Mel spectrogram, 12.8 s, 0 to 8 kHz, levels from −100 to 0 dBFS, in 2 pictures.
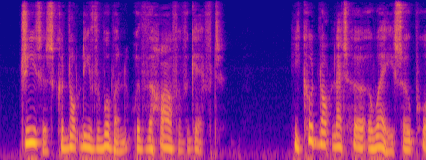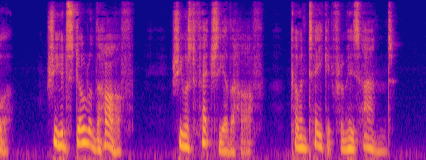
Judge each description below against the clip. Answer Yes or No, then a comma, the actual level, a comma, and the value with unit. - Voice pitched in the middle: Yes, medium, 145 Hz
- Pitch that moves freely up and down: No, average, 4.8 semitones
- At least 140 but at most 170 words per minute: No, average, 180 wpm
